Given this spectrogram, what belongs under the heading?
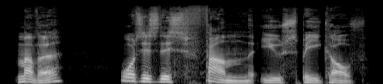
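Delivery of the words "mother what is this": ordinary delivery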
